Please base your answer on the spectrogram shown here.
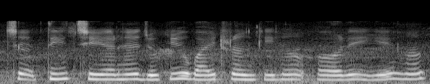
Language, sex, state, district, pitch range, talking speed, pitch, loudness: Hindi, female, Bihar, Patna, 220-250 Hz, 180 wpm, 230 Hz, -12 LUFS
